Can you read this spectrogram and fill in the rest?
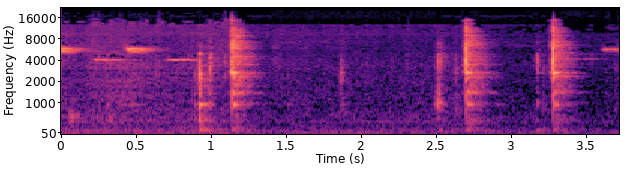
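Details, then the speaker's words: Solenoid tested with a small power supply while diagnosing a fuel-burning heater; the click is inside and heard clearly. Sharp, crisp single clicks at uneven intervals over a quiet background; the solenoid is functioning normally. "No, it's inside, but we hear it clearly, and it has a distinct click to it. So I would say This solenoid is functioning."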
